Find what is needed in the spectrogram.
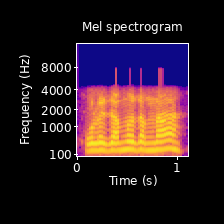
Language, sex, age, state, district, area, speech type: Bodo, male, 60+, Assam, Baksa, urban, conversation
